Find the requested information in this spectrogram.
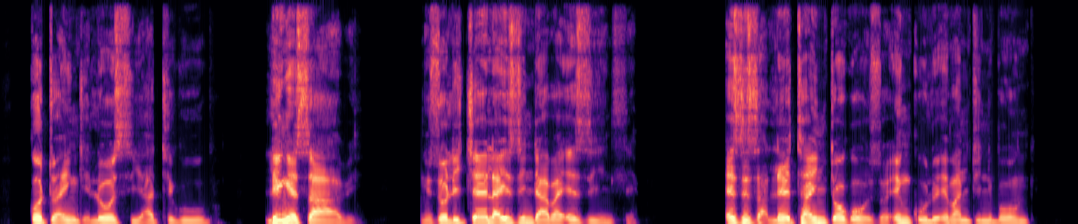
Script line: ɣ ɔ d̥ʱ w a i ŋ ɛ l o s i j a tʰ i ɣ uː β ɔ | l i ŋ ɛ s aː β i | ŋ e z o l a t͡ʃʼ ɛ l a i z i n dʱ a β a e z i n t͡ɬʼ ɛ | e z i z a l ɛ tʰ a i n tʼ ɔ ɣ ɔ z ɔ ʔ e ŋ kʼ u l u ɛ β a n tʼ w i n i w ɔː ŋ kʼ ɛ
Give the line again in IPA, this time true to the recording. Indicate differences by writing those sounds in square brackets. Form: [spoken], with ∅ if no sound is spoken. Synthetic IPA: ɣ ɔ d̥ʱ w a i ŋ ɛ l o s i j a tʰ i ɣ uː β ɔ | l i ŋ ɛ s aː β i | ŋ [i] z o l [i] t͡ʃʼ ɛ l a i z i n dʱ a β a e z i n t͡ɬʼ ɛ | e z i z a l ɛ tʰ a i n tʼ ɔ ɣ ɔ z ɔ ʔ e ŋ kʼ u l u ɛ β a n tʼ w i n i [β] ɔː ŋ kʼ ɛ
